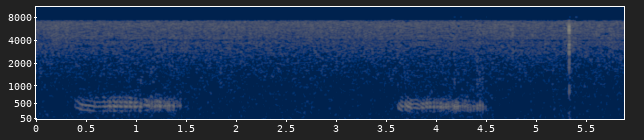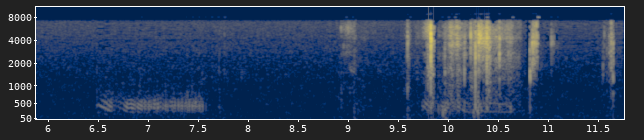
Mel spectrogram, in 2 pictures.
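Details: Kitten asleep, giving three soft, rough snoring breaths spaced about three seconds apart, followed by a louder burst of rustling and handling noise at the close.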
